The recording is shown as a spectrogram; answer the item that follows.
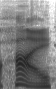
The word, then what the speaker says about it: Hey: Spelled H-E-Y, which would be Kyle Hey. – That's if he was on the Ron and Fez show. – But it's Kyle High. I just stop on names like that you pronounce it high and it's spelled H-E-Y.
